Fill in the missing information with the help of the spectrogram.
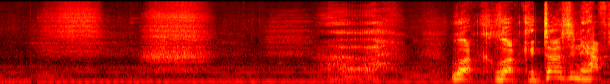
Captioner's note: heavy breathing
